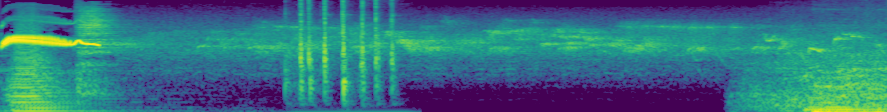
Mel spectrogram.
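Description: Birds chirping: a short, bright whistled note at the start, then a quick rattle of about half a dozen clicks a second and a half in, over a faint high hiss.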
